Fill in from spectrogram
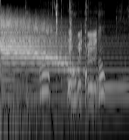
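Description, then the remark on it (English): A sustained electric guitar tone run through a wah-wah pedal, its resonance sweeping up and down in several vowel-like swells, played alone at moderate loudness. “So we know what a wah-wah pedal is, right? Yes, yes, a wah-wah pedal. So here's what that sounds like.”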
